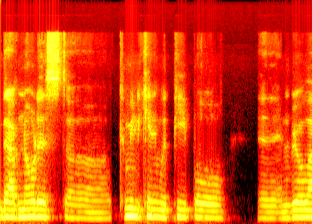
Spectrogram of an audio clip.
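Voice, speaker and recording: A man with an American accent, dark and mellow in tone, his intonation fairly even. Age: 30s. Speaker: political cartoonist. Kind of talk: casual chat. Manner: halting.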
